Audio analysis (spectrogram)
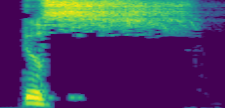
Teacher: يخرج حرف الصاد من طرف اللسان مع ما بين الثنايا العليا والسفلى وأقرب إلى السفلى، ولا يلامس رأس اللسان الثنايا بل يسامتها ويستعلي أقصى اللسان، وهو من الحروف الأسلية نسبة إلى أسلة اللسان أي ما دق من طرف رأسه. · ثالثا الاستعلاء، فيستعلي أقصى اللسان عند نطقه فهو حرف مفخم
